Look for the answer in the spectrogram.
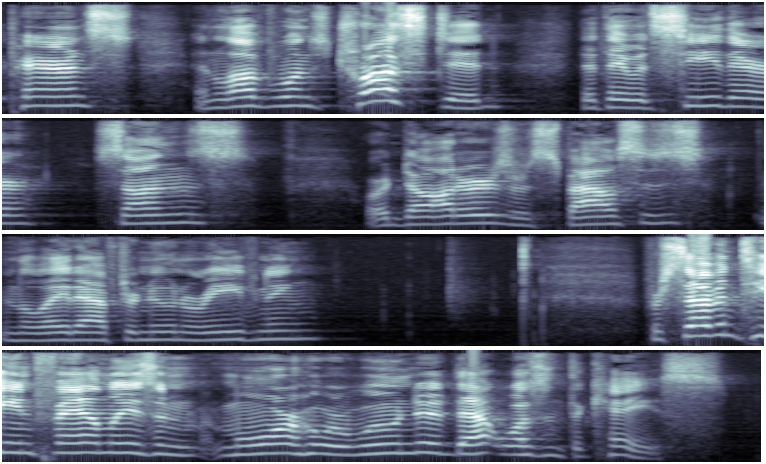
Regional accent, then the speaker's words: Boston, Massachusetts, United States; I went through a lot of scary times as you know, growing up in Massachusetts and Boston area.

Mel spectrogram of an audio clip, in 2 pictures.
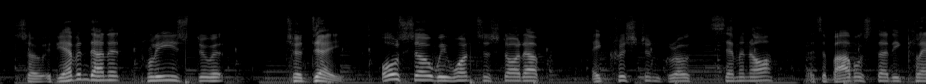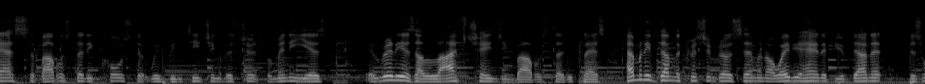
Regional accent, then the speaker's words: South Africa; I grew up in South Africa where we have lions.

